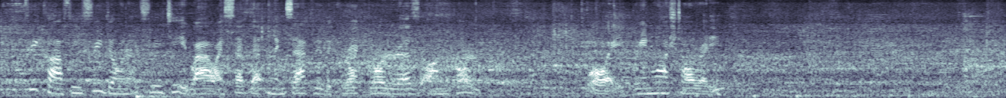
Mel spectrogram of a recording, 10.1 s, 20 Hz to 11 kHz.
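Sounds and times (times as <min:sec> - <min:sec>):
shopping mall din: 0:00.0 - 0:10.0.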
